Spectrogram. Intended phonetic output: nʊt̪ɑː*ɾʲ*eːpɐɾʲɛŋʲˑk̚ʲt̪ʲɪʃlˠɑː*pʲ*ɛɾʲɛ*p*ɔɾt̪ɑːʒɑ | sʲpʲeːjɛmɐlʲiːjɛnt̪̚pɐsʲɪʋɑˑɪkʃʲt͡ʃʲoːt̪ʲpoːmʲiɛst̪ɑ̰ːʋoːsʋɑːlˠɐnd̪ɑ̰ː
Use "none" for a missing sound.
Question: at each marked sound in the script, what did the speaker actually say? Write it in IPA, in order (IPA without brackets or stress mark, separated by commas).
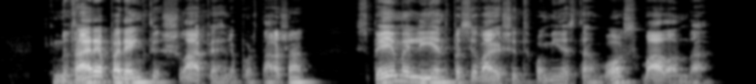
ɾʲ, pʲ, p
